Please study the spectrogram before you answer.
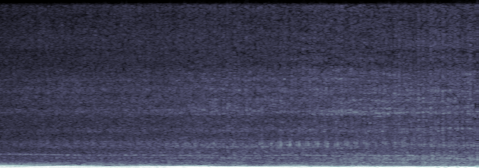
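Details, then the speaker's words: Two-door car with a no-start condition, idling after a new part was fitted and plugged in. Even, steady low engine note with no stumbles or missed beats, firing cleanly: nice and smooth. "all right let's try and start her up nice and smooth"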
